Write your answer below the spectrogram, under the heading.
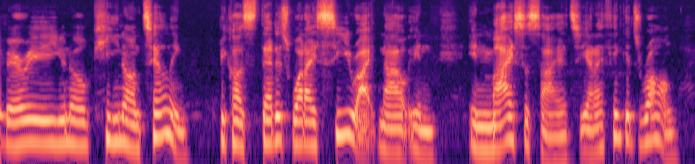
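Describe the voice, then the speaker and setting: With a Danish accent and a dark, mellow tone, a man talks at a moderate pace with fairly high pitch, lively intonation and very even loudness. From Denmark. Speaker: film director. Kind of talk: interview.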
